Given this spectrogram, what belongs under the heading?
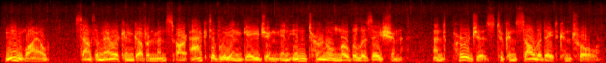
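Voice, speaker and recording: Deep-voiced solemn actor as a male radio anchor. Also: fairly bright tone, breathy edge, heavily acted, poor audio. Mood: grave, measured. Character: grave male radio news anchor in wartime. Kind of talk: scripted emergency news broadcast.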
